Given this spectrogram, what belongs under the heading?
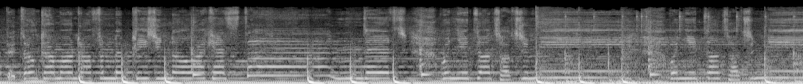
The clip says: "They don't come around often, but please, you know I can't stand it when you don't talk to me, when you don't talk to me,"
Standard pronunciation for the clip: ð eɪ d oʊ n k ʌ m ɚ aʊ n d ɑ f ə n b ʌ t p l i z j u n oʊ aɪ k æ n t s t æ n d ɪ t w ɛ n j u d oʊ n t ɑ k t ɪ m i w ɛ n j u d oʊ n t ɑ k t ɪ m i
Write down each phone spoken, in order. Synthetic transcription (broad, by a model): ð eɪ d oʊ n k ʌ m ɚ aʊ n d ɑ f ə n b ʌ t p l i z j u n oʊ aɪ k æ n t s t æ n d ɪ t w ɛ n j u d oʊ n t ɑ k t ɪ m i w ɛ n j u d oʊ n t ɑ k t ɪ m i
